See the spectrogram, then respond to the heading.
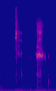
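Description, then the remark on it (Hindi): Two quick sneezes in succession, each a short hissy burst, the second slightly stronger and longer. Fairly faint and heard on their own with no talking. “God bless you”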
